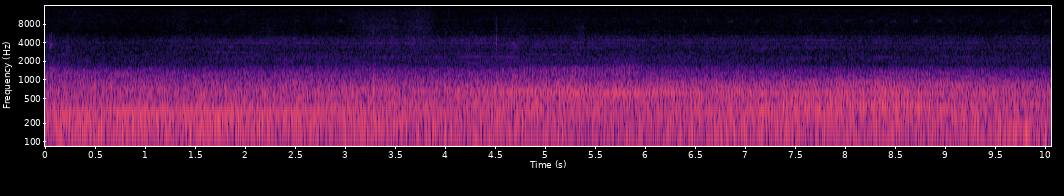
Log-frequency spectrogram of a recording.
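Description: A steady machine drone with several held tones over a constant outdoor rumble, not changing in level.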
